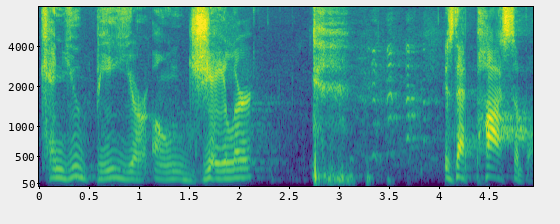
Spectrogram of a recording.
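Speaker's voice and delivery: muttering under breath. In an Acquisitions Incorporated role-play scene, a character asks a question, muttering under breath. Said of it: "just under my breath".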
